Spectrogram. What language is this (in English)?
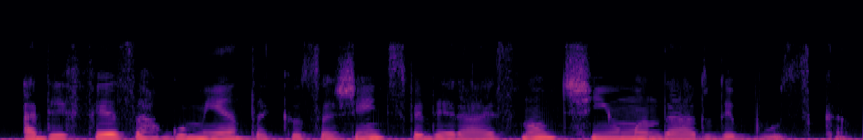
Portuguese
